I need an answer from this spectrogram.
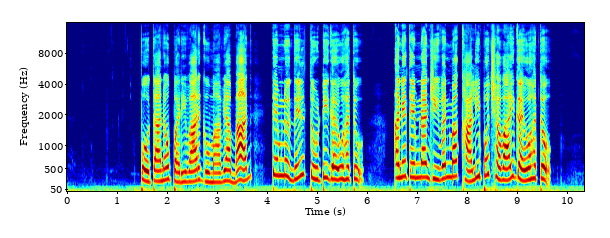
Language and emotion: Gujarati, sad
